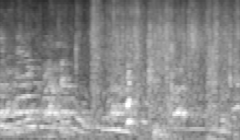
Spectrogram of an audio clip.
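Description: A small dog barking in short bursts, with people talking in the background.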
